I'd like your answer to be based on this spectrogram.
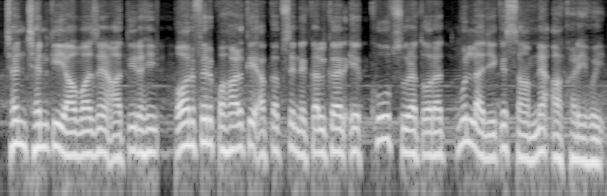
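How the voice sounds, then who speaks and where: Mellow male storyteller over soft music. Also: a little high. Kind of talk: scripted narration.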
